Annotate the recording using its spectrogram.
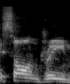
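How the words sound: It is said in a put-on French accent.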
